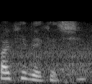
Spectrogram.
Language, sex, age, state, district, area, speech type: Bengali, female, 18-30, West Bengal, Dakshin Dinajpur, urban, spontaneous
